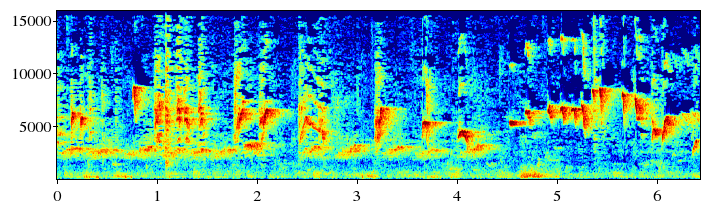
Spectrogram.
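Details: Sunbird, described as a lively, much-singing bird, giving dense, rapid high-pitched twittering with short thin chirps and trills in quick bursts, no other clear sounds.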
